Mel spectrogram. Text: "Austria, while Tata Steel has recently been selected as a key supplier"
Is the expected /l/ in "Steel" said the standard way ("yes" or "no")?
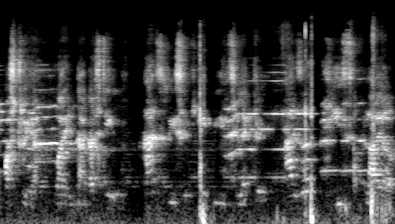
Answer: no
